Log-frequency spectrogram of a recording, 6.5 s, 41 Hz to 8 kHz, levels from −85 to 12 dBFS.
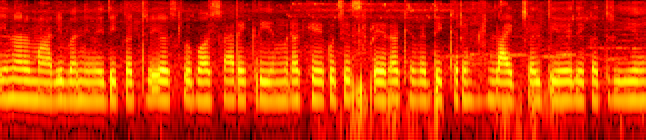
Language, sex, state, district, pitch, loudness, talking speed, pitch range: Hindi, female, Chhattisgarh, Bilaspur, 185 Hz, -17 LUFS, 240 wpm, 185-190 Hz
